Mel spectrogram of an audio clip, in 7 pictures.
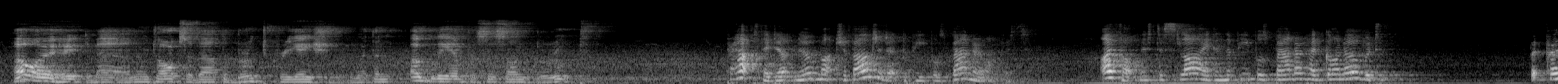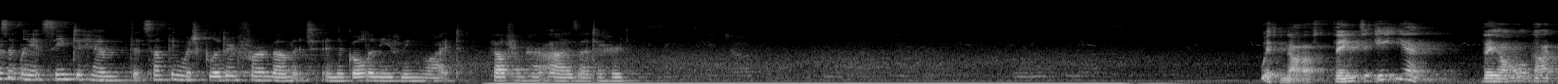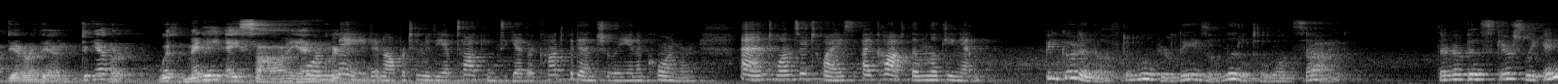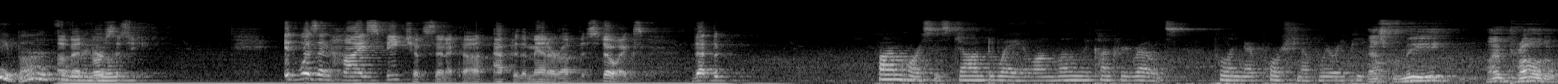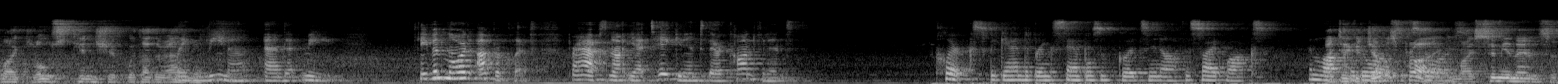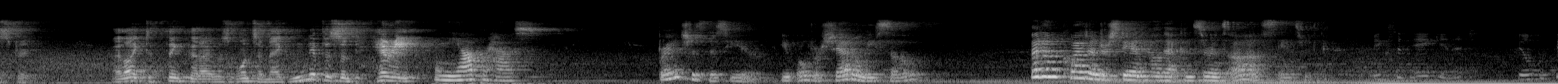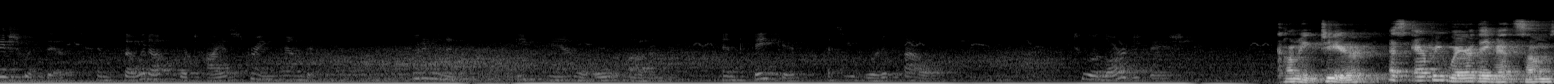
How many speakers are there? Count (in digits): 9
